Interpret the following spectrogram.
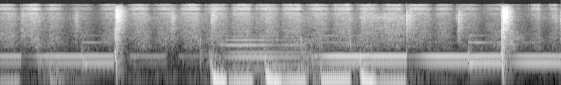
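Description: Background music with sustained tones and a regular bass beat that enters about a second and a half in, over the rubbing of a hand sanding block on a primed wooden table.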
